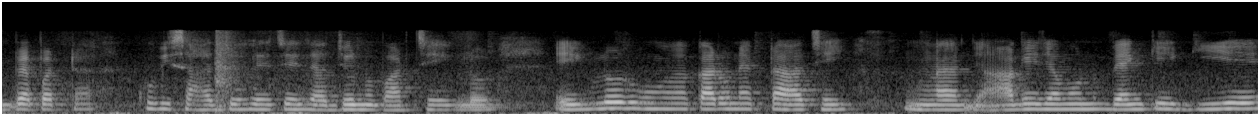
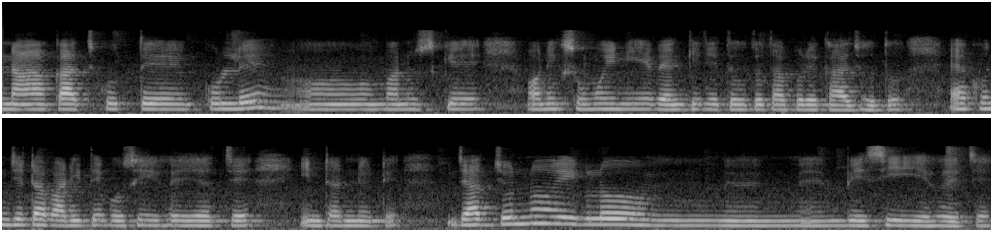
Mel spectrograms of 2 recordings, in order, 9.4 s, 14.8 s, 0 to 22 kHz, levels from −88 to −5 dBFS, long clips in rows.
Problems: constant background noise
